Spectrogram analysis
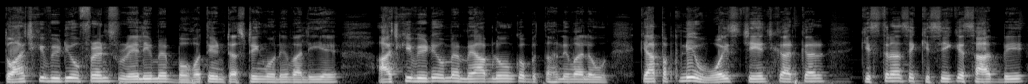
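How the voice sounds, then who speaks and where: A man hosting a how-to tutorial, explaining an app step by step with repeated stock filler phrases. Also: medium pitch. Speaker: tutorial channel host. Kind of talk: scripted-sounding how-to app tutorial narration.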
